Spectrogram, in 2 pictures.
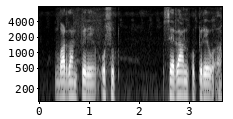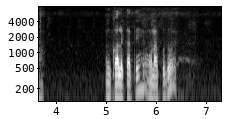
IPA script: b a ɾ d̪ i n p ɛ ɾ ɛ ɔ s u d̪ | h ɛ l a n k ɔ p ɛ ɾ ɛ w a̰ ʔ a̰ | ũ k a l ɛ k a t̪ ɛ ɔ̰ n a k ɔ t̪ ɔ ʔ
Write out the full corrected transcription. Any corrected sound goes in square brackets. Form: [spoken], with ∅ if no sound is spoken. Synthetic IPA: b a ɾ d̪ [a] n p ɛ ɾ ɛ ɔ s u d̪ | [s] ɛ [ɾ] a n k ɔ p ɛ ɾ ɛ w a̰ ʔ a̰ | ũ k a l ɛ k a t̪ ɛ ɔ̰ n a k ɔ [d̪] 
